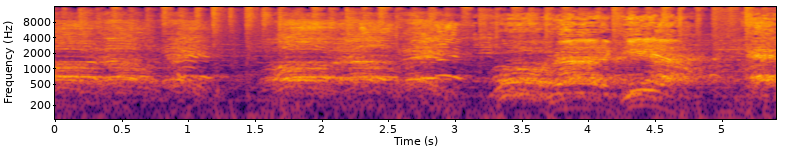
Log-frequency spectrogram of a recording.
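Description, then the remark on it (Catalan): A large protest crowd in Figueres shouts rhythmic anti-monarchy chants in Catalan, such as 'Fora el rei', in unison against King Felipe VI's visit to the Dalí Museum's 50th anniversary event, loud and sustained, with repeated surges of massed voices and a continuous background roar of the gathering. “Fora el rei o monarquia és corrupció. Són els crits que s'han sentit aquest dimarts a Figueres, on avui anirà i anirà Felip VI per assistir a l'acte del 50è aniversari del Museu Dalí.”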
